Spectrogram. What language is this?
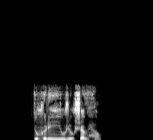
Kabyle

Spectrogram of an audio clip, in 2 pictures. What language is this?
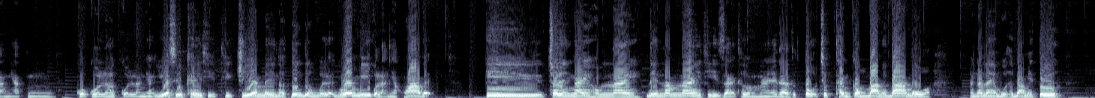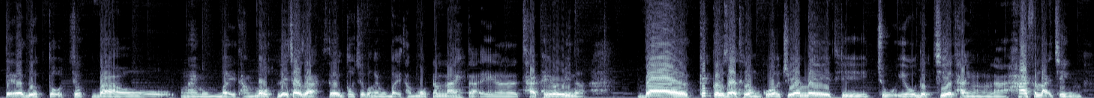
Vietnamese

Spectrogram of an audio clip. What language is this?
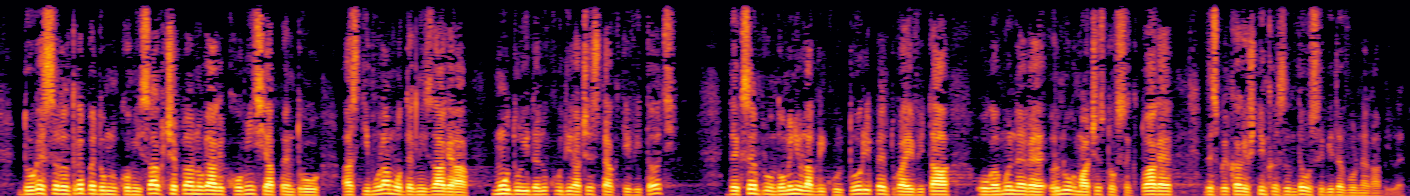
Romanian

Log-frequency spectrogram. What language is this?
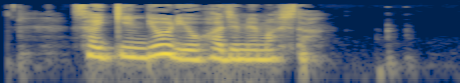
Japanese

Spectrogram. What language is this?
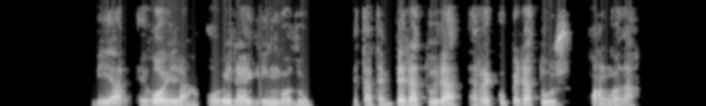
Basque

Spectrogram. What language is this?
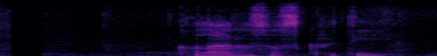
Nepali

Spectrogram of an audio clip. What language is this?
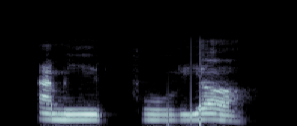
Persian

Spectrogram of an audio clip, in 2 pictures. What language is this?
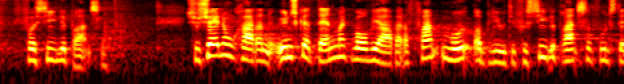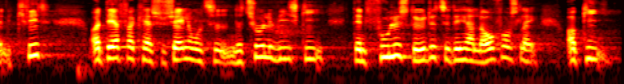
Danish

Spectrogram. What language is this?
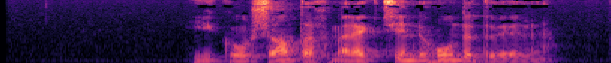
Western Frisian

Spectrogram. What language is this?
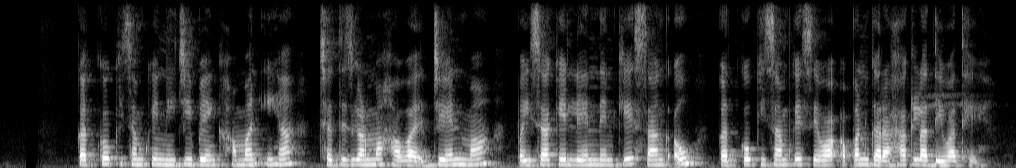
Chhattisgarhi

